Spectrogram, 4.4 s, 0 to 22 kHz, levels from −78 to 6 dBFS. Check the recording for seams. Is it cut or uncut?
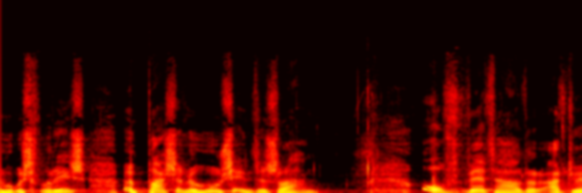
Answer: uncut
